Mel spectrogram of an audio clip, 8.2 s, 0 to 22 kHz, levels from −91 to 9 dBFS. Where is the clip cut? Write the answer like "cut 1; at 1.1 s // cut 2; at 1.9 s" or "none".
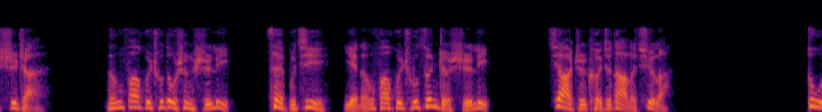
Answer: none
